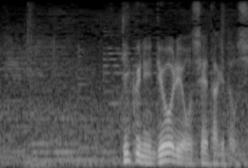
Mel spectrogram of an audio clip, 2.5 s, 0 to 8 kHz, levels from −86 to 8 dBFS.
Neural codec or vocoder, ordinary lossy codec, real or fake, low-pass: none; none; real; none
